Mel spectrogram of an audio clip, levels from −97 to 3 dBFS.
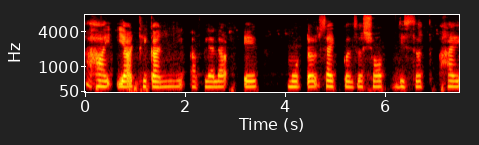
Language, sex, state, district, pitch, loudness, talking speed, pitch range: Marathi, female, Maharashtra, Dhule, 215 Hz, -29 LUFS, 70 wpm, 215-220 Hz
